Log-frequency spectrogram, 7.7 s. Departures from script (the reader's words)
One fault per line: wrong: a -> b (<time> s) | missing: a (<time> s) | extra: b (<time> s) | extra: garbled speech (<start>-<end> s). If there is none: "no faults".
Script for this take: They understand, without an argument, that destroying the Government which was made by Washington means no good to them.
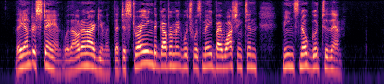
no faults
